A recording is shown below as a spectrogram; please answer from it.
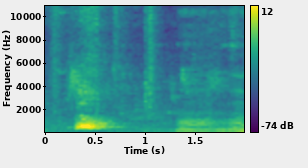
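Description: A dog gives a short, close bark, then a longer tonal vocal sound follows a moment later.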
